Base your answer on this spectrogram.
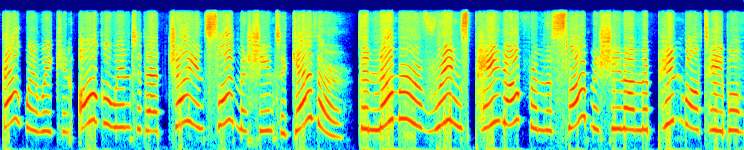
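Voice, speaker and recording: A tiny, well-mannered rabbit girl from a video game, speaks in an extremely high, girlish voice. She sounds sweet, earnest and childlike. Loud noise runs behind her voice. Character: small, sweet, polite young rabbit girl. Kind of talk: video game character voice clips.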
